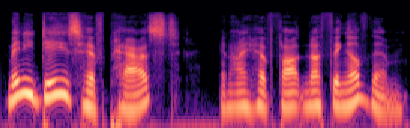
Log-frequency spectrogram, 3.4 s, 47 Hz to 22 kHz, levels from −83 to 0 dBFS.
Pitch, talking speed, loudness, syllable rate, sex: 150 Hz, 195 wpm, -17 LUFS, 4.6 syllables/s, male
